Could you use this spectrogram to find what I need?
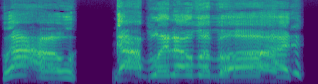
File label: Male Goblin Victory; Sneed; Scabbs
